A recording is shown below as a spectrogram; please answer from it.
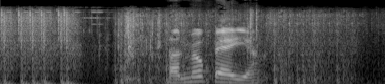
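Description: Rapid gunfire rattles in a video game, with short bursts of shots and a sharp impact while players talk excitedly over it.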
